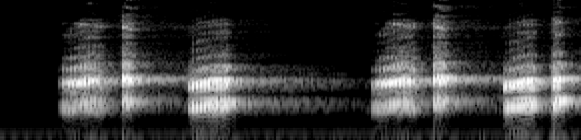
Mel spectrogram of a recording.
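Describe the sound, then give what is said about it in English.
A voice imitates a frog's croak to say hello in frog, in two bursts, each a pair of throaty, buzzing ribbit-like calls, clear with a short pause between them and no other talking. “Let's see if I remember how to say hello in frog.”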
